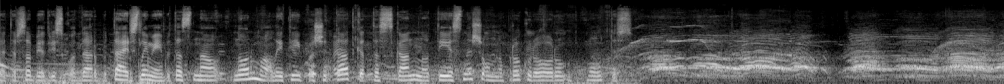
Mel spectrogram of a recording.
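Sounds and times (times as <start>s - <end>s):
speech: 0.1s - 6.6s
protesters shouting outside a courthouse: 6.3s - 10.0s.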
